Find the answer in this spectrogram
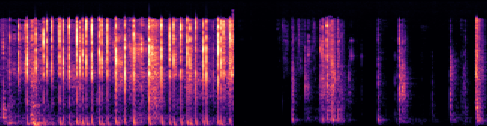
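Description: Fingertips and nails tapping rapidly on a wooden tabletop, a dense run of quick clicks that cuts off suddenly about three seconds in. After a brief silence, a few separate soft taps follow.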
